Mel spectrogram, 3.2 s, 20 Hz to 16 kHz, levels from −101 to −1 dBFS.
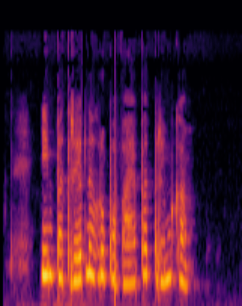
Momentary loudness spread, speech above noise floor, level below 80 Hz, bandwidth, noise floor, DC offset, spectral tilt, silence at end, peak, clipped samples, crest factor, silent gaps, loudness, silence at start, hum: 7 LU; 48 dB; -60 dBFS; 5.8 kHz; -71 dBFS; under 0.1%; -7 dB/octave; 0.75 s; -8 dBFS; under 0.1%; 16 dB; none; -23 LUFS; 0.55 s; none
